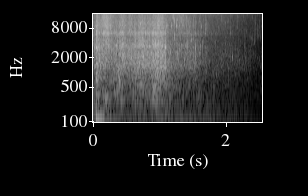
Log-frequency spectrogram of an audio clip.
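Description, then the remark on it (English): A box with a person inside falls from the air and plunges into the sea with one loud splash, followed by a couple of seconds of churning, sloshing water that fades away. No voices. “Then the box starts to fall. I'm frightened. Soon, the box falls into the sea.”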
